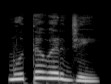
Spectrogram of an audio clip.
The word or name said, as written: ಮುತುವರ್ಜಿ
